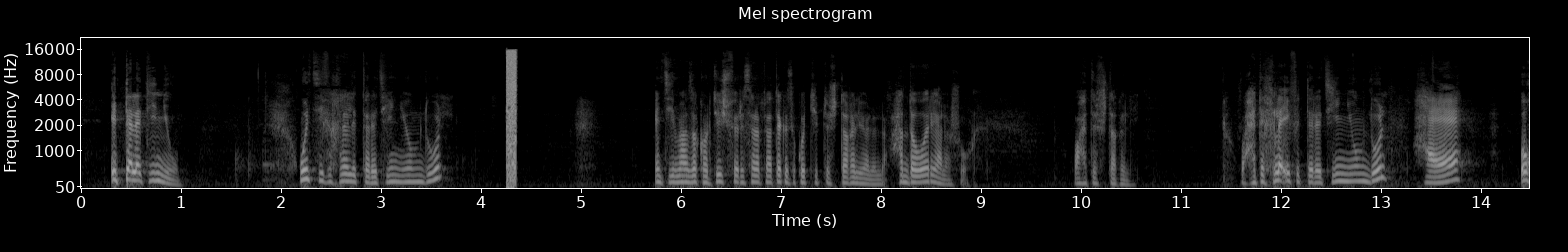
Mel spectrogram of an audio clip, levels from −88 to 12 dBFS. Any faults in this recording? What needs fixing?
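A corrupt FLAC frame shows up from 4.25 to 4.35 s. The sound is disrupted by an error that peaks at about -10 dBFS. Bits in the compressed data were flipped, and the decoder did not verify the frame checksum. From the damaged bit onward, the prediction filter worked on wrong values. The roughly 96 ms length points to damage across two frames. Clean audio returns once the next intact frame begins.

To prevent this, make the decoder check each frame's CRC and mute or conceal any frame that fails.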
